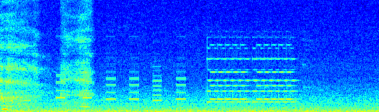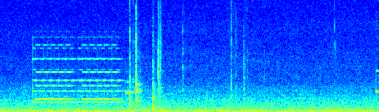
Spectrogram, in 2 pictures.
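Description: A mobile phone call, placed by a woman sitting on a street curb, rings out in two repeated electronic tone bursts, preceded by a few short beeps, all over a steady hum of traffic noise.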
